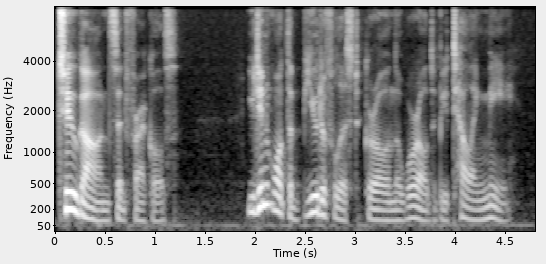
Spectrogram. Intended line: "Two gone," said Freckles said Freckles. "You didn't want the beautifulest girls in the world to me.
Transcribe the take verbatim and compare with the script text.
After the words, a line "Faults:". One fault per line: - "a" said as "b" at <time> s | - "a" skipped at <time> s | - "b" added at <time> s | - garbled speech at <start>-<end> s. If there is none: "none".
"Two gone," said Freckles. "You didn't want the beautifulest girl in the world to be telling me.
Faults:
- "said Freckles" skipped at 1.2 s
- "girls" said as "girl" at 3.1 s
- "be telling" added at 3.8 s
